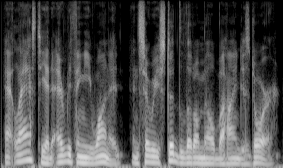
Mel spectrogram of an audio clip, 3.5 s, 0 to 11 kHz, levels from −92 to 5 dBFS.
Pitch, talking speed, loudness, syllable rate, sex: 110 Hz, 285 wpm, -17 LUFS, 6.9 syllables/s, male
